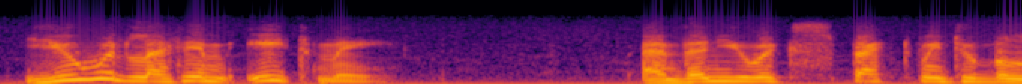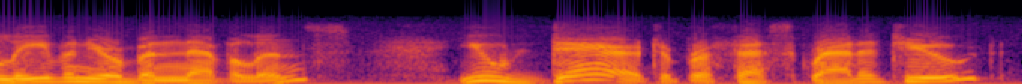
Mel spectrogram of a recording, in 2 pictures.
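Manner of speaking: rising outrage at the witch; indignant anger. Acted. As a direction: throw the betrayal back at her. Kalen confronts Shota in anger.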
